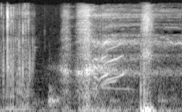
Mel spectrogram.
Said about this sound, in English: The old slurp. It's a British slurp, isn't it?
